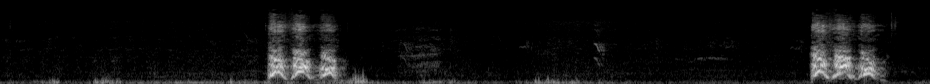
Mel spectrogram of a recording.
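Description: A dog gives short runs of rough, loud barks, three in quick succession, then pauses several seconds before another triple burst. Faint low rumbling background noise sits between the barks.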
